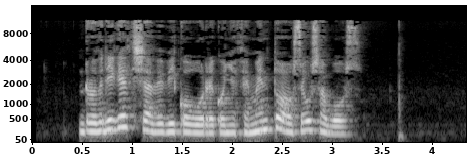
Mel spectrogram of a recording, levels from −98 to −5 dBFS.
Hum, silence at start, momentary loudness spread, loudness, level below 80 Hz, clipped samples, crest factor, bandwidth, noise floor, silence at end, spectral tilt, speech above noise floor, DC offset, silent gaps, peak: none; 0.45 s; 7 LU; -22 LUFS; -66 dBFS; under 0.1%; 16 dB; 11.5 kHz; -72 dBFS; 0.65 s; -4 dB/octave; 50 dB; under 0.1%; none; -6 dBFS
